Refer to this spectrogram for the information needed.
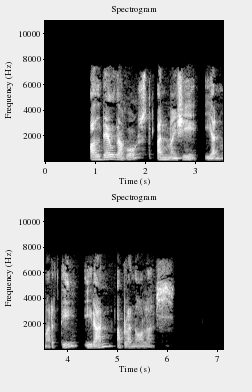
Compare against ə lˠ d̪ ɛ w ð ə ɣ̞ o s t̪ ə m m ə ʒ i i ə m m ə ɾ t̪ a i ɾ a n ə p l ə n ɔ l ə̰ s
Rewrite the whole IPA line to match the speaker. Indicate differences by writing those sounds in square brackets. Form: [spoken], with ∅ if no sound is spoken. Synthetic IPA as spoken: ə lˠ d̪ ɛ w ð ə ɣ̞ o s t̪ ə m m ə ʒ i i ə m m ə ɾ t̪ [i] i ɾ a n ə p l ə n ɔ l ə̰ s

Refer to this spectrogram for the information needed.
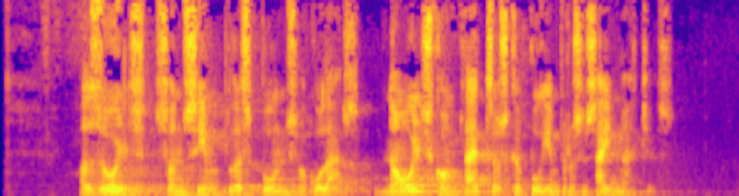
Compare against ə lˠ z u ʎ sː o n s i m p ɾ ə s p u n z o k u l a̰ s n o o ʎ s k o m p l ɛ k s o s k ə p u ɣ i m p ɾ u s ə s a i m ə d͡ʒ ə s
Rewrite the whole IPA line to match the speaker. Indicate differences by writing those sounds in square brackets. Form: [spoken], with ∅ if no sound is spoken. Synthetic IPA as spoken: ə lˠ z u ʎ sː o n s i m p [l] ə s p u n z o k u l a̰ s n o [u] ʎ s k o m p l ɛ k s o s k ə p u ɣ i m p ɾ u s ə s a i m [a] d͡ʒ ə s

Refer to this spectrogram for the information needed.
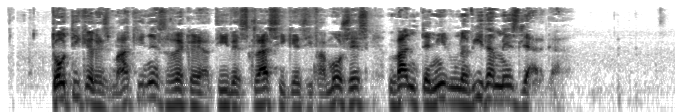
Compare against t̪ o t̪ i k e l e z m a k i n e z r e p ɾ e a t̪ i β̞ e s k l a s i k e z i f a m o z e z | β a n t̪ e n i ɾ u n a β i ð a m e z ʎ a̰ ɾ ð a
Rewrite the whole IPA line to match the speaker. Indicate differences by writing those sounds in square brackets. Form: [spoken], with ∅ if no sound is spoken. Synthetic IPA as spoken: t̪ o t̪ i k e l e z m a k i n e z r e [k] ɾ e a t̪ i β̞ e s k l a s i k e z i f a m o z e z | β a n t̪ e n i ɾ u n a β i ð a m e z ʎ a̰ ɾ [ɣ] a

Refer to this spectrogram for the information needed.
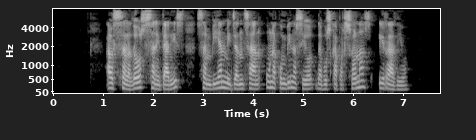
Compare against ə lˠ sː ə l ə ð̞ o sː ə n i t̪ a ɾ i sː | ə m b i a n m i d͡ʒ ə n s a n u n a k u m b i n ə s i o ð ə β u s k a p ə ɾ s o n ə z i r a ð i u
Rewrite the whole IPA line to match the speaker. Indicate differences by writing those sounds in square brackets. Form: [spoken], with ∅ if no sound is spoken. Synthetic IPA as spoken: ə lˠ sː ə l ə ð̞ o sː ə n i t̪ a ɾ i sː | ə m b i [ə] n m i d͡ʒ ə n s a n u n [ə] k u m b i n ə s i o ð ə β u s k a p ə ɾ s o n ə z i r a ð i u

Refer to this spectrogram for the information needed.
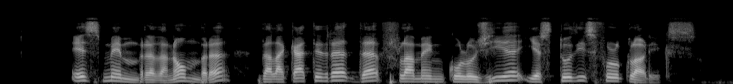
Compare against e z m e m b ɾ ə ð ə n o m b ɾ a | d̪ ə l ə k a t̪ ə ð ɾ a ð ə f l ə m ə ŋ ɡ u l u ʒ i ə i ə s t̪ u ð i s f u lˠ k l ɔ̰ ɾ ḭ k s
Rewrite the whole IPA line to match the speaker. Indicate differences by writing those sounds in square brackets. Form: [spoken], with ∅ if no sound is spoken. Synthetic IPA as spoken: e z m e m b ɾ ə ð ə n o m b ɾ [ə] | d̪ ə l ə k a t̪ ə ð ɾ [ə] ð ə f l ə m ə ŋ [k] u l u ʒ i ə i ə s t̪ u ð i s f u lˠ k l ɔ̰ ɾ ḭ k s

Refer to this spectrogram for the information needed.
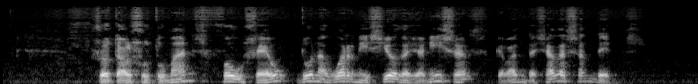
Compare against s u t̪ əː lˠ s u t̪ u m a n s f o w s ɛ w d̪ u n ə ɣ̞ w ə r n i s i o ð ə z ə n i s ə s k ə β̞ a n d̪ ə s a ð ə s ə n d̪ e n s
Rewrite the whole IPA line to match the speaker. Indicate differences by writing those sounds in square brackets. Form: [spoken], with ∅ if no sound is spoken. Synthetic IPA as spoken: s [o] t̪ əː lˠ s u t̪ u m a n s f o w s ɛ w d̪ u n ə ɣ̞ w ə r n i s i o ð ə [ʒ] ə n i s ə s k ə β̞ a n d̪ ə [ʃ] a ð ə s ə n d̪ e n s

